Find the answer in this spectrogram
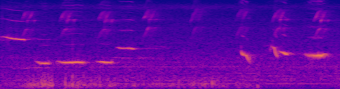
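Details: Pied butcherbird mimicking other birds at a bird sanctuary, giving a few short whistled notes of steady pitch and then lower, downslurred whistles, with faint hum underneath.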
